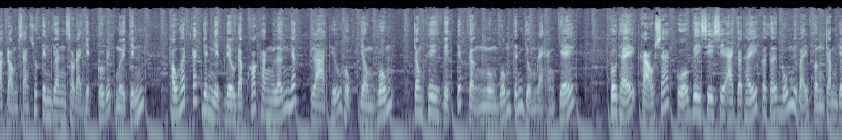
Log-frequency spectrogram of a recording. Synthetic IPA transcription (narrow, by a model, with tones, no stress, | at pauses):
haː˨˩t̚ɗə̰˧˨wŋ͡msaː˧˩nswt̚ki˧ŋ̟zwa˧jŋ̟sa˧wɗa̰ː˧˨jzi˨˩t̚ko˧vi˦˥t̚m˨˩əjt͡ɕi˨˦n | hə˨˩wɦe˦˥t̚kaː˦˥k̚zwa˧jŋ̟ŋi˨˩əp̚ɗe˨˩wɣa˨˩p̚xɔ˨˦xa˧nləː˨˦nɲə˦˥t̚laː˨˩t̪ʰi˨˦əwɦʊ˨˩k͡p̚zə˨˩wŋ͡mvo˨˦m | t͡ɕɔ˧wŋ͡mxi˧vi˨˩k̚t̪i˦˥əp̚kə̰˧˨nŋu˨˩ənvo˨˦mt̪i˨˦ŋ̟zʊ̰˧˨ŋ͡mla̰ː˧˨ha̰ː˧˨nt͡ɕe˨˦ | kṵ˧˨t̪ʰe˧˩xaː˧˩wsaː˦˥t̚ku˧˩əvi˧si˧si˧ʔaː˧t͡ɕɔ˧t̪ʰə˨˦jkɔ˨˦t̪əː˨˦jɓo˨˦nmɨ˧əjɓa˧˩jfə˨˩nt͡ɕa˧mz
